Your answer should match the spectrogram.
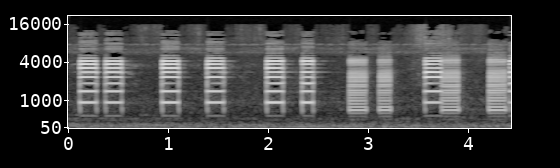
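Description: Metal detector sounding target tones as its coil is swept back and forth: about ten short beeps, mostly in pairs, some high-pitched and some lower. The mix of high and low tones comes from a buried target whose reading jumps between about 20 and 83.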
